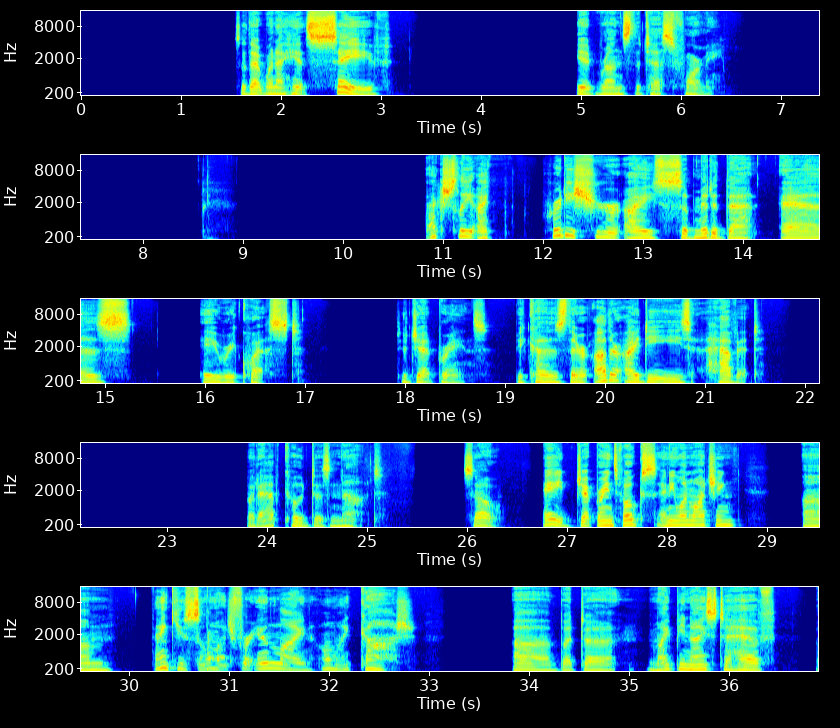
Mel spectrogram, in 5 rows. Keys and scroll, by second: 4.0 super+s.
